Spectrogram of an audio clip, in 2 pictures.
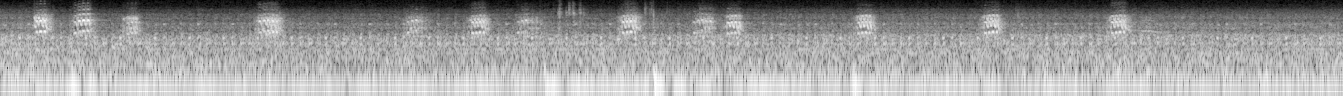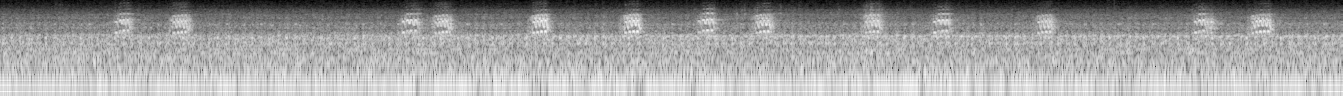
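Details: Francolin alarm calling at a leopard sighting: sharp, harsh, clipped notes in quick bursts of two to four, repeated steadily throughout, over the constant low drone of an idling vehicle engine.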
